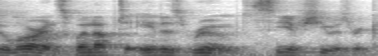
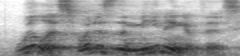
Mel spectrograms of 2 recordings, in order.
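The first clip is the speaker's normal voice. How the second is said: higher, louder sharp demand; sharply; 11 semitones higher, 7 dB louder than usual. Acted. Master confronts the servant about the open door, sharp. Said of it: "he asked sharply".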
